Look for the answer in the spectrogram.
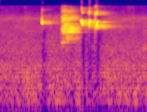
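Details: Lovebird giving a thin whistled note, then a harsh buzzy burst followed by a few quick clipped chirps, all high-pitched.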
